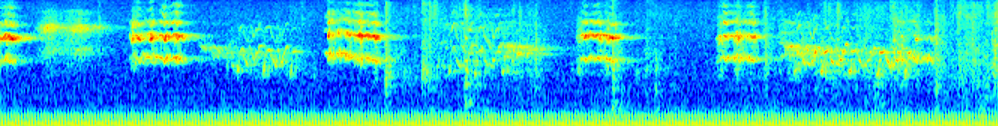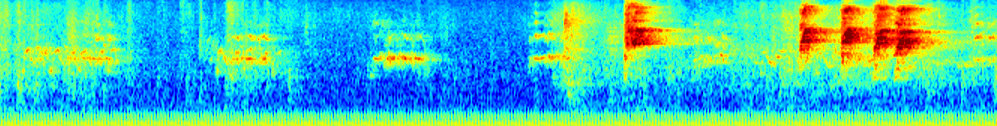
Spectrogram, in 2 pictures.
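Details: Several baby parakeets playing give short chirps and chattering notes, sparse at first and then a louder flurry of sharp squeaks near the end, against a low droning hum.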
